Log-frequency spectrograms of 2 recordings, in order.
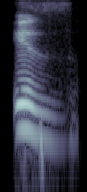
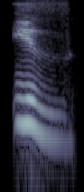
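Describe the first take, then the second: First: The vowel sits between 'ee' and 'eh' sounds. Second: The vowel is a clear, tense 'ee' sound. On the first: The speaker calls it right. "como entre una I y una E" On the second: The speaker calls it wrong. "no es is"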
